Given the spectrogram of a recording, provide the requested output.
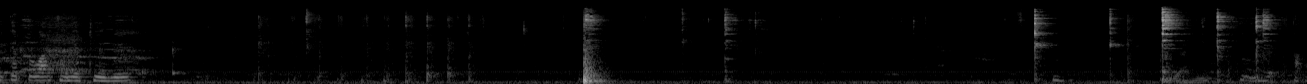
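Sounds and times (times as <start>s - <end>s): cutlery clinking on a plate: 10.3s - 12.9s.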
